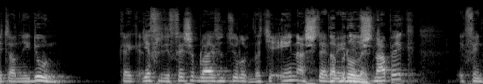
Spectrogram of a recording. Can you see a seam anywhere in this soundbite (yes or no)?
yes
